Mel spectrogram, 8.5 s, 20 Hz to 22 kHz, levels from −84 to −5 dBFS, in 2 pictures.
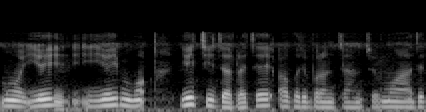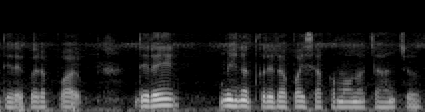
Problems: none marked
